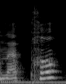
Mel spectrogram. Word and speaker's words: n'apprend: O que muda bastante é que a pronúncia termina no an, quando o verbo está conjugado. On n'apprend pas, a gente não aprende, ou aprende. On n'apprend pas, sem pronunciar o D.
